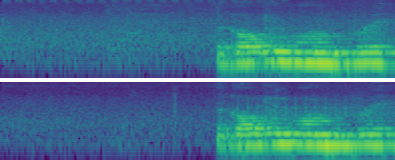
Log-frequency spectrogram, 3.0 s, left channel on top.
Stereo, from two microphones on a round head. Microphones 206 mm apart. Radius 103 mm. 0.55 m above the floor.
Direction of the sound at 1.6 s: 25° right (ahead or behind).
